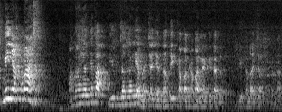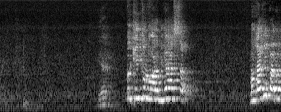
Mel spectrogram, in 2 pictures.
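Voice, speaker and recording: Pastor, male, high-pitched and swinging, heard from far off in a booming hall. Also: a little hiss or hum. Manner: animated and colloquial, mixing English words. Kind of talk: sermon. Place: church hall.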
